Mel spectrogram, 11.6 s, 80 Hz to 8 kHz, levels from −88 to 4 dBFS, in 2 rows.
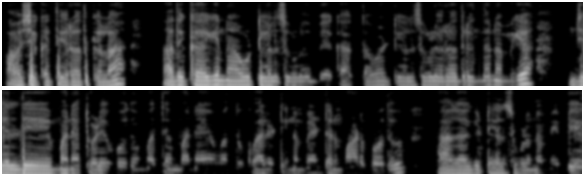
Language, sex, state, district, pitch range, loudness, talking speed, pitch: Kannada, male, Karnataka, Bellary, 120-135 Hz, -30 LUFS, 120 wpm, 130 Hz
